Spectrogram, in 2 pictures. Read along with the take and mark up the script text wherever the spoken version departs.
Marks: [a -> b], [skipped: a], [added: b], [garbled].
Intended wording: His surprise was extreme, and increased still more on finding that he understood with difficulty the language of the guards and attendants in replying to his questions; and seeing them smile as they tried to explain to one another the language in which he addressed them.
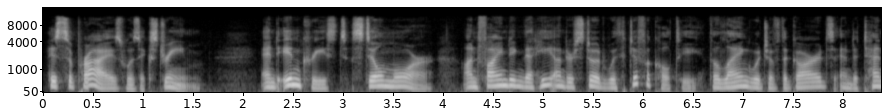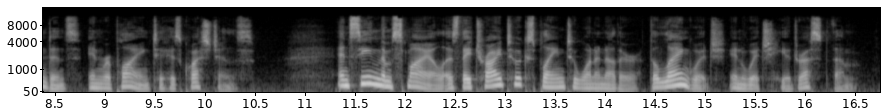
His surprise was extreme, and increased still more on finding that he understood with difficulty the language of the guards and attendants in replying to his questions; and seeing them smile as they tried to explain to one another the language in which he addressed them.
